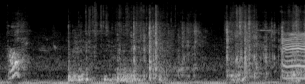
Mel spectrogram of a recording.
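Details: German Shepherd indoors after finding his biscuit container and running around with it in his mouth; a few short, rough barks and yaps over people talking in Marathi, ending in a higher whining tone.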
